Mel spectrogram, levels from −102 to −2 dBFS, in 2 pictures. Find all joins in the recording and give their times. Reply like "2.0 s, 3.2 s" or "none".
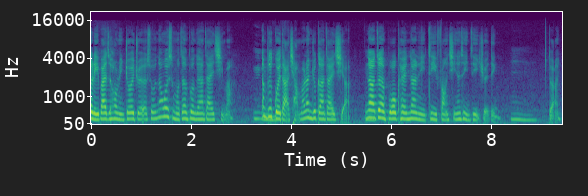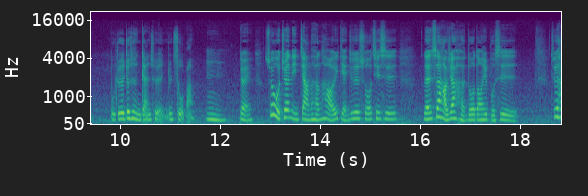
none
